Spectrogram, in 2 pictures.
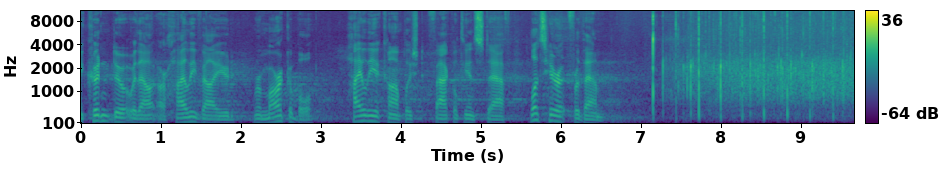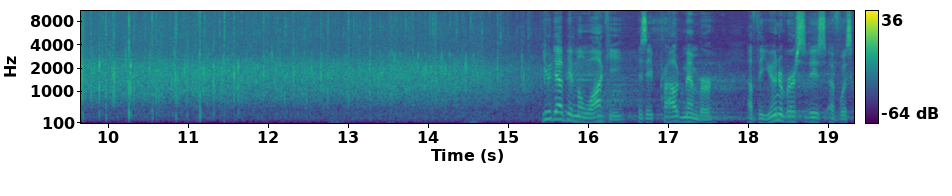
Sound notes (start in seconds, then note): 7.1 audience applauds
